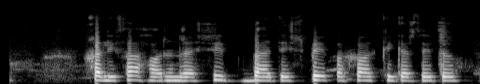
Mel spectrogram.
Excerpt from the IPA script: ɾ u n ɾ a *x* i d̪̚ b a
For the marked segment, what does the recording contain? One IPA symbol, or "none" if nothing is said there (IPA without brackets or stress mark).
ʃ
